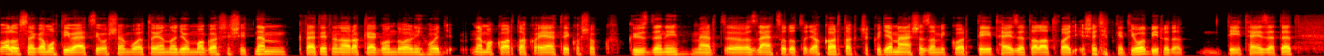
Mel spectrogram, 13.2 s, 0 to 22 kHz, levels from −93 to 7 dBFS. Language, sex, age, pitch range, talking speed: Hungarian, male, 20-39, 95-110 Hz, 180 wpm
